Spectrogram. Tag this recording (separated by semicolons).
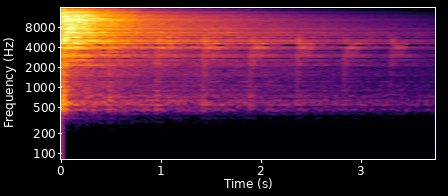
EDM; Electric-Dance-Music; Electro; House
